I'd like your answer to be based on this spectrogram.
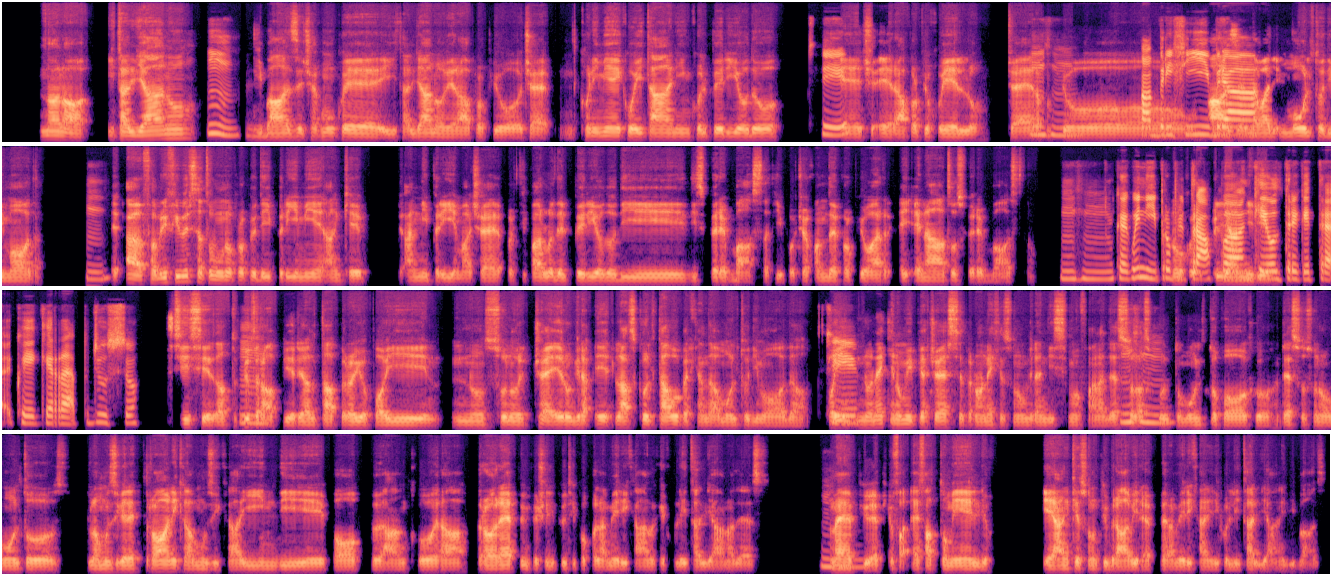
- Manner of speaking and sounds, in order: "proprio" said as "propio"; "cioè" said as "ceh"; tapping; "proprio" said as "propio"; "cioè" said as "ceh"; "proprio" said as "popio"; "proprio" said as "propio"; "proprio" said as "propio"
- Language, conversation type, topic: Italian, podcast, Come è cambiato nel tempo il tuo gusto musicale?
